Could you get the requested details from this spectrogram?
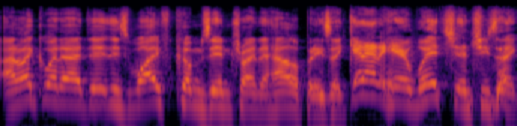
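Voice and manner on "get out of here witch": put-on over-the-top New York accent, pitched up. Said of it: "an over-the-top New York guy".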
